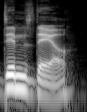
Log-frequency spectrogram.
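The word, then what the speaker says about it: Dimmsdale: I looked it up. It is Dimmesdale. That is how you pronounce it. Because I'm like, I can't be calling him Dimmesdale this whole time if it's like Dimmesdale or something. I look like a jackass, but it's Dimmesdale.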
